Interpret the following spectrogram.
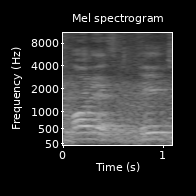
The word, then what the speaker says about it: honest: যেমন আমি একটি উদাহরণ দিচ্ছি এদিকে, ধরো অনেস্ট, HONEST, অনেস্ট, অনেস্ট ম্যান, মানে অনেস্ট ম্যান দিলাম। তাহলে এই জায়গা অনেস্ট, অনেস্ট এর উচ্চারণ কিন্তু হয় না। হয়েছে কিসের উচ্চারণ?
